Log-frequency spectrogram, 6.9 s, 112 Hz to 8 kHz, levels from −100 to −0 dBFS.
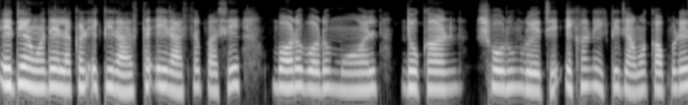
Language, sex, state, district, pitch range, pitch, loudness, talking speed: Bengali, female, Jharkhand, Jamtara, 215-245 Hz, 230 Hz, -21 LUFS, 155 wpm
